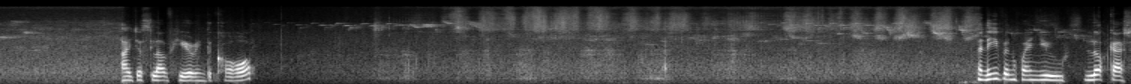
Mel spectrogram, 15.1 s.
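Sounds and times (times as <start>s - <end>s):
birds singing: 0.0s - 1.6s, 3.2s - 15.0s
footsteps on dirt path: 5.0s - 13.0s.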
